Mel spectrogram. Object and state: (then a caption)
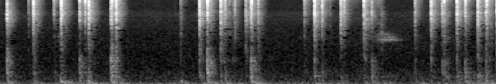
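Ceramic tile wall tapped with fingernails. Painted fingernails and fingertips of one hand, with a ring on a finger, softly and quickly tap a solid, flat wall of old white glazed ceramic subway tiles. Bright, crisp clicks arrive in fast bursts with brief pauses between, each dying away almost instantly over a steady low hum.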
